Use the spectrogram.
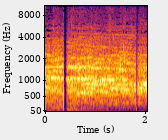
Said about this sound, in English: Cheer on your contestant.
